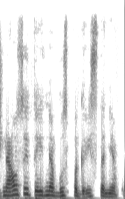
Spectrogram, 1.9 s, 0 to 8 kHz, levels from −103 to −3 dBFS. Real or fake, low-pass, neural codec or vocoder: real; 7.2 kHz; none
